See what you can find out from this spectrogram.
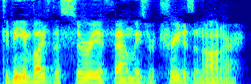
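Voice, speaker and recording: A man's voice: mid-range voice, racing, bright, forceful tone, close to an everyday voice. A man playing a sunny, polite young guest in an audio drama, friendly and courteous. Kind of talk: anime-style audio drama acting.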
